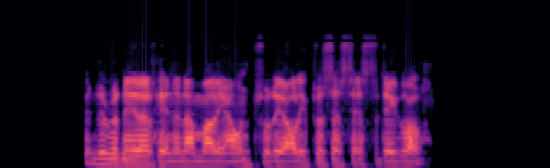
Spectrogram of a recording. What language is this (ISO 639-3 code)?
cym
